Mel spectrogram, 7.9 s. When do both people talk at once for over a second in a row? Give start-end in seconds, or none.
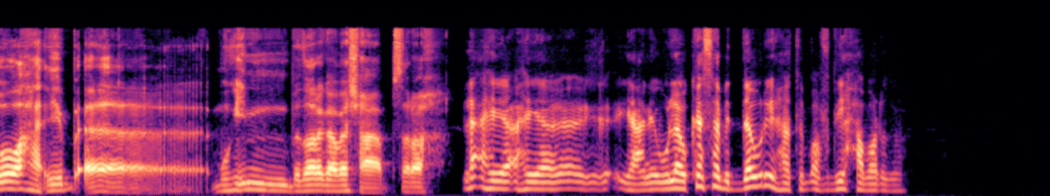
none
